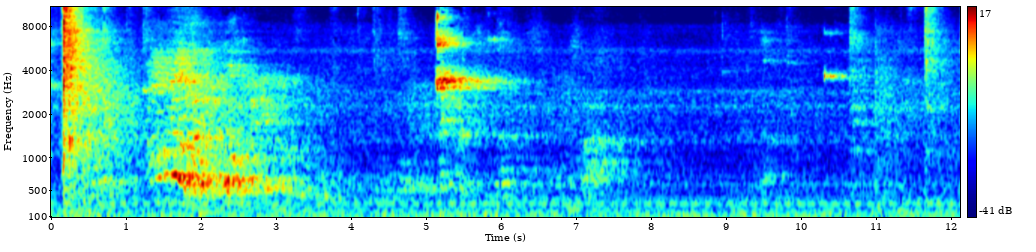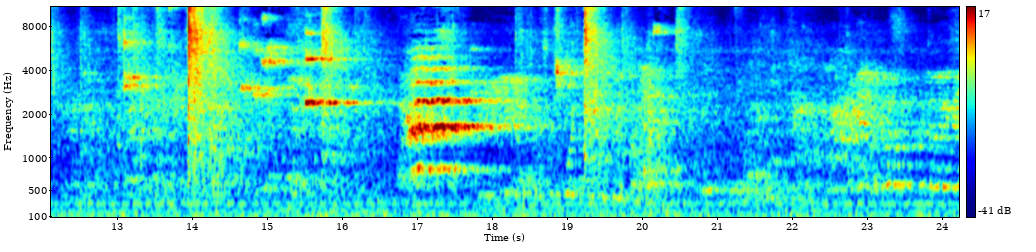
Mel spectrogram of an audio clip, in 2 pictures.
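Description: Rackets smack shuttlecocks with sharp pops in a large echoing hall.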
